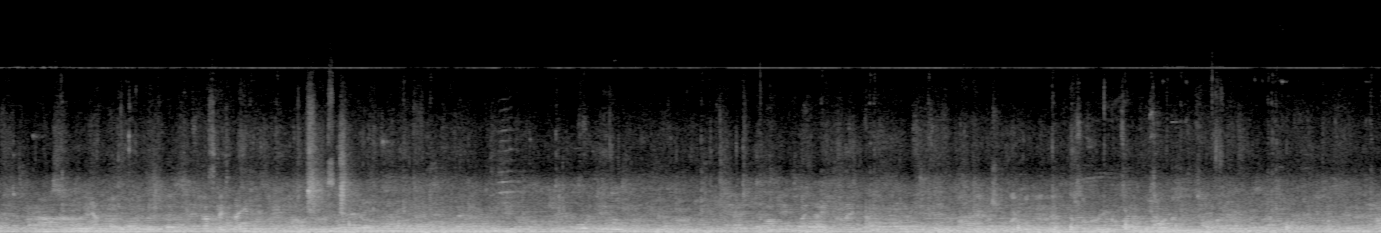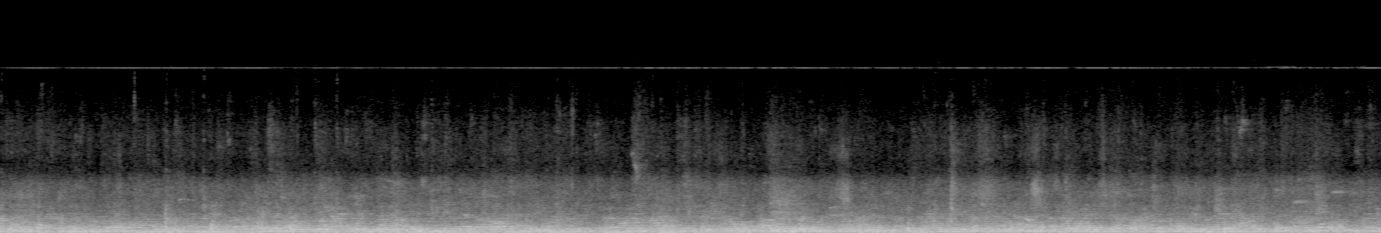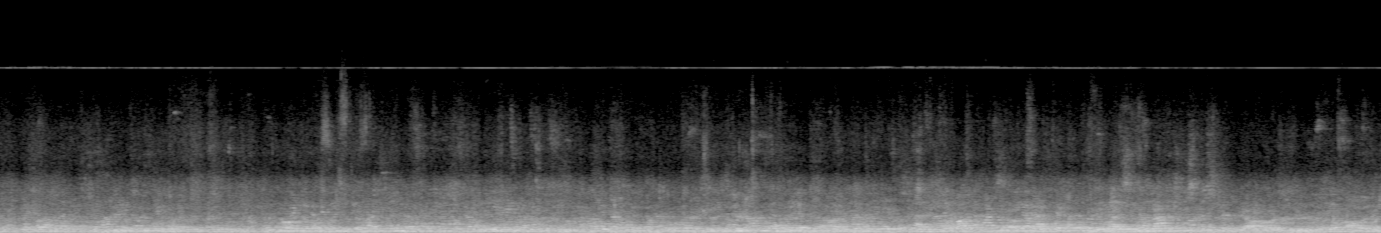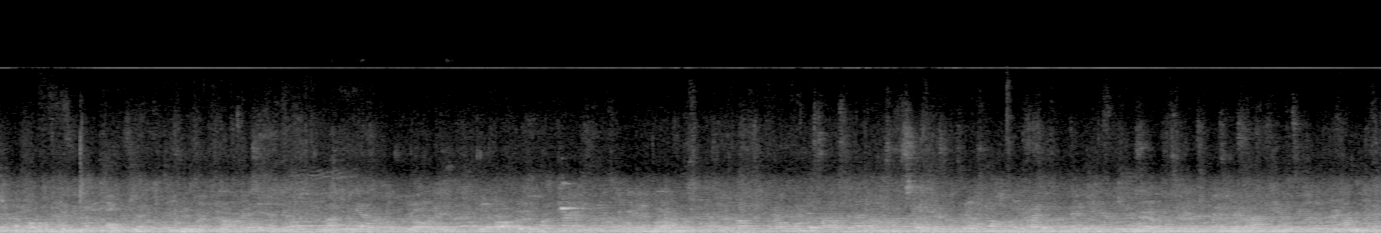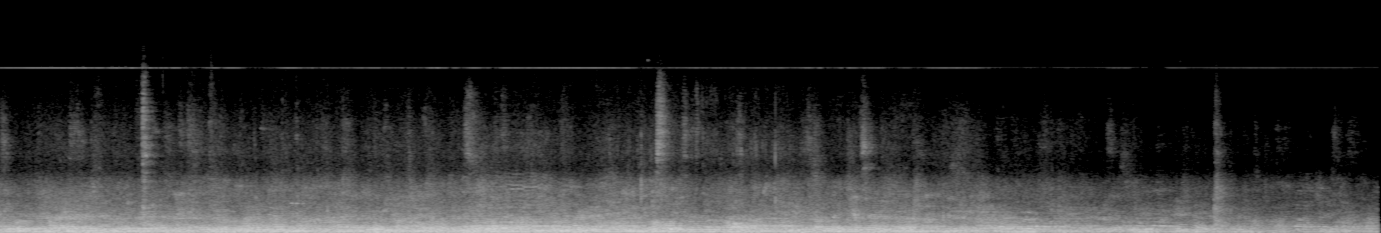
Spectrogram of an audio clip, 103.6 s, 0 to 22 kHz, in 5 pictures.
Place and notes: Mitte, Kassel, Deutschland - Kassel, museum Fridericanium, art audience
Inside the museum Fridericianium on the first floor during the documenta 13. The sound of the art audience in the crowded hall.
soundmap d - social ambiences, art places and topographic field recordings
Kassel, Germany, September 2012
